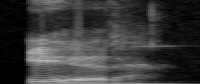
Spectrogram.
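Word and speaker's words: heir: बताओ क्या आएगा इसकी इसकी जो भले ही ऐसे स्टार्ट होता है लेकिन जो प्रोनाउंसिएशन है डेट इज ई, ठीक है। शी is dash एयर टू a large Fortune, इसका मतलब है कि भाई इसके साथ एन लगेगा।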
